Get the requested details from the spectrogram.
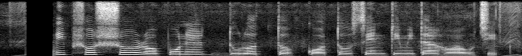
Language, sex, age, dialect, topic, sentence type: Bengali, female, 25-30, Standard Colloquial, agriculture, question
